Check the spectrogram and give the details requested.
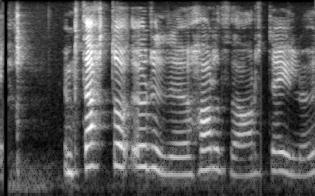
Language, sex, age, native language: Icelandic, male, 10, Icelandic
